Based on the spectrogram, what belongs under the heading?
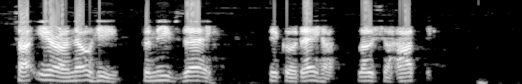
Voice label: voice, hebrew language; Psalm 119:141; tsa'eer a'nohee ve'neevzeyh, peekudeyha lo shahahtee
